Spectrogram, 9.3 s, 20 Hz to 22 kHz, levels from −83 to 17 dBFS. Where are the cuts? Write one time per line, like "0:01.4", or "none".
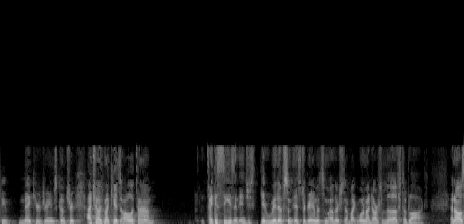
0:05.2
